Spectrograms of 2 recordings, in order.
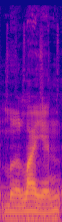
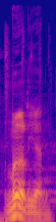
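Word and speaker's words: Merlion: our tour to the mer lion which I pronounced wrong so many times totally forgot it has a head of the lion that's why you will speak it as the Merion and not meran no more rain for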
